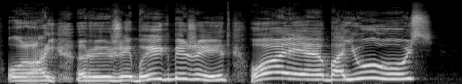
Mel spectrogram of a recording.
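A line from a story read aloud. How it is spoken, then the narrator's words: Mock-frightened shout. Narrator (Russian): Нарочно испугался и закричал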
